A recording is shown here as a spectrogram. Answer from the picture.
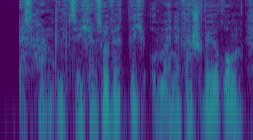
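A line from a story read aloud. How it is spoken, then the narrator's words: Fearful question. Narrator (German): fragte Dantès ängstlich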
